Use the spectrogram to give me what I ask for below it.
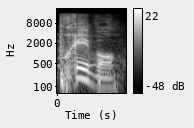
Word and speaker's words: Prevost: That's the real correct way to pronounce it. Prevost.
